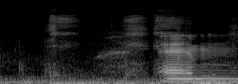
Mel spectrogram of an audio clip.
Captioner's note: laughs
